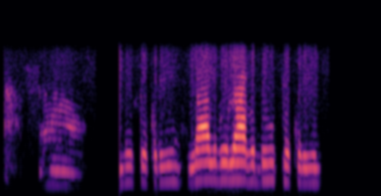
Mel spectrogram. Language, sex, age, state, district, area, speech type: Hindi, female, 45-60, Bihar, Madhepura, rural, conversation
